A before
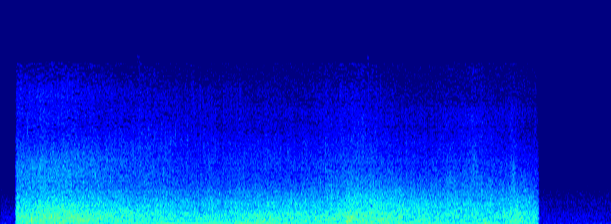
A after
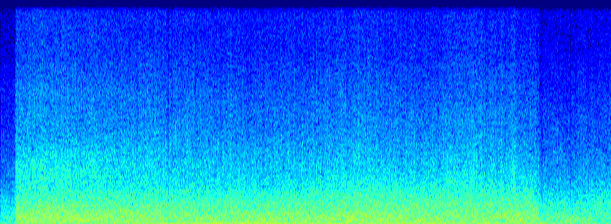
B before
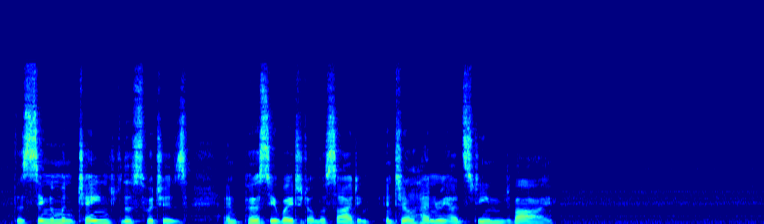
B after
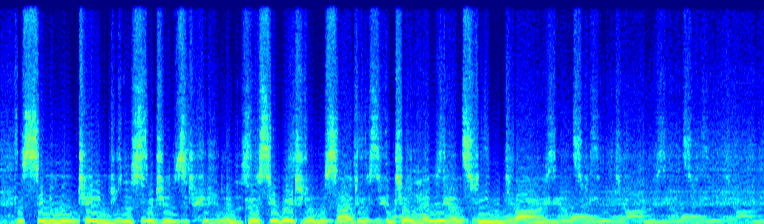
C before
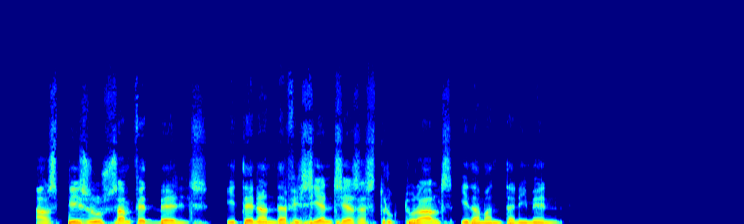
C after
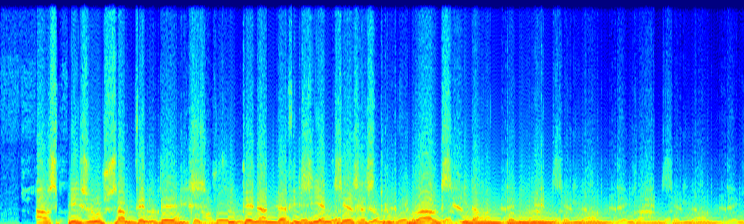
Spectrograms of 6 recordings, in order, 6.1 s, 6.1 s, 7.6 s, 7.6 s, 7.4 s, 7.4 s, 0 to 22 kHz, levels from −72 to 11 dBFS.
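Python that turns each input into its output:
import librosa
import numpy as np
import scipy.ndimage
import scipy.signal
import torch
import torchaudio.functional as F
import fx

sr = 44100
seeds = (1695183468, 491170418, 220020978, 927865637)

y = fx.echo_alternate(x, sr, ms=550, hz=850.0, feedback_pct=65, wet_db=-11.5)
y = fx.power_curve(y, sr, exponent=0.35)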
